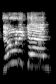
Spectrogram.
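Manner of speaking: hammed-up shouted command; mock boss shout. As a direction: yell it like a demanding boss. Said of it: "And Vince is like".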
